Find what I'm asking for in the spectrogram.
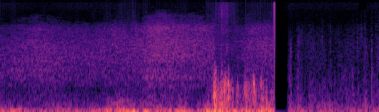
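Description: Strong wind buffets the microphone on Fur Tor, a granite outcrop on Dartmoor, as a steady low roar that swells into a louder gust near the end, then briefly drops out before resuming.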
